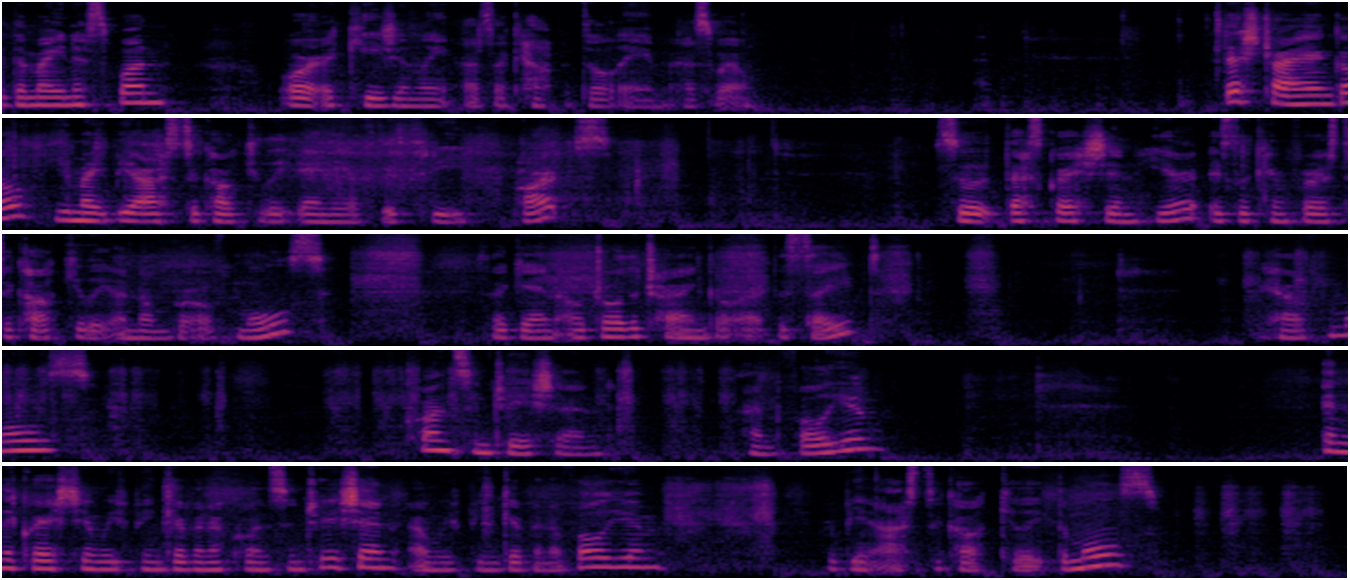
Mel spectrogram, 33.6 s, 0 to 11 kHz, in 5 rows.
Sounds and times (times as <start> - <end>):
Speech: 0.0 - 3.8, 6.1 - 9.8, 11.4 - 15.2, 15.9 - 17.9, 19.8 - 20.7, 22.2 - 23.3, 23.9 - 24.7, 26.8 - 30.3, 31.0 - 32.8
Inside, small room: 0.0 - 33.6
Writing: 6.4 - 10.2, 14.0 - 18.6, 19.5 - 25.2, 26.5 - 31.1, 32.0 - 33.6.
